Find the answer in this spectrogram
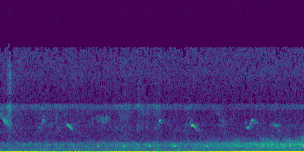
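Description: Small bird giving short, high, down-slurred call notes about twice a second, faint over a steady low rumble and a soft outdoor hiss.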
